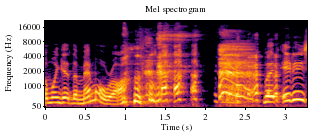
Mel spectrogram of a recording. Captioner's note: women laughing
